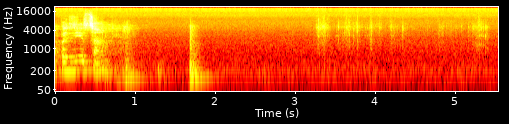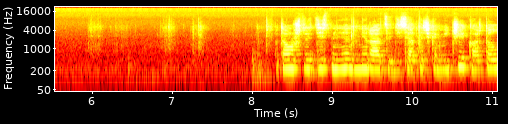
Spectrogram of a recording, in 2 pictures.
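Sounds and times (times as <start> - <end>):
faint short rustles: 3.2 - 8.3.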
